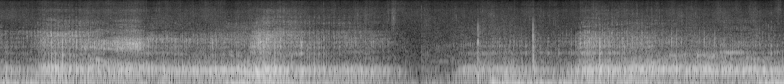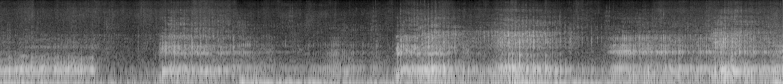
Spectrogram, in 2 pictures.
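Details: American bison clashing in rutting season at a ranch near Fort St. John, British Columbia, Canada; repeated low, guttural roars of about two seconds each, broken by short gaps, with a rough grinding edge and constant deep rumble.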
